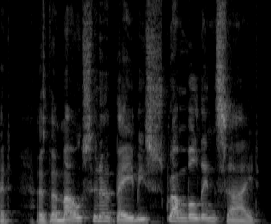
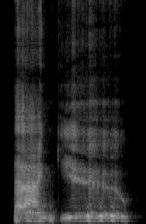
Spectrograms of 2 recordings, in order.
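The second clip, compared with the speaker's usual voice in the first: grateful goat; 6 semitones higher, 6 dB louder than usual. Acted. Goat's voice.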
